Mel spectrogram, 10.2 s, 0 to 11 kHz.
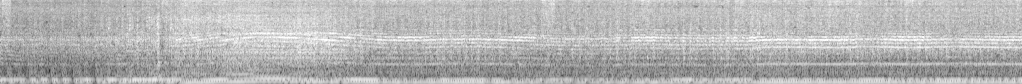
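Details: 1999 Ford Ranger 2.5 idling and revving: a thin whistle that rises and falls with rpm, from a massive vacuum leak.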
